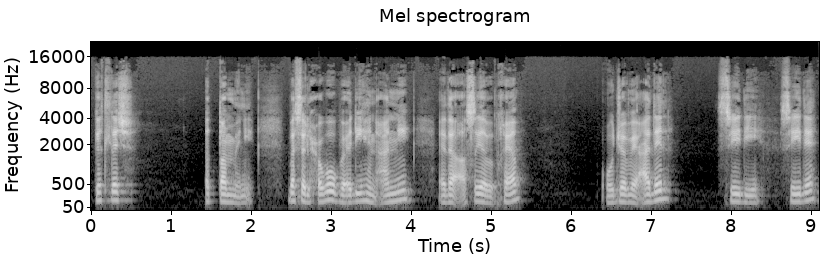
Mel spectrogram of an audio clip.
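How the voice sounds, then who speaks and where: A man voicing a gruff young male militant with an Iraqi accent, who talks in mocking riddles. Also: medium pitch, lightly acted. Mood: teasing. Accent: Iraqi Arabic.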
